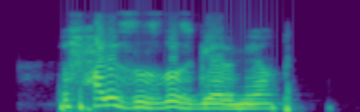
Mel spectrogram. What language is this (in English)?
Kabyle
